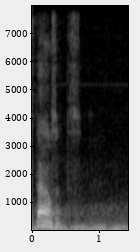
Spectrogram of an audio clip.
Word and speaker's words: thousandths: have six thousandths and notice i keep pronouncing the ths because if i say hundreds then i'm on the wrong side of the decimal so six thousandths could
